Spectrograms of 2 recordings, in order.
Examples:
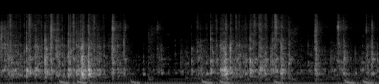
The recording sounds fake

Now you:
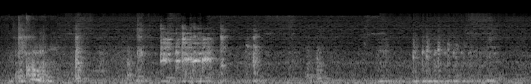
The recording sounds fake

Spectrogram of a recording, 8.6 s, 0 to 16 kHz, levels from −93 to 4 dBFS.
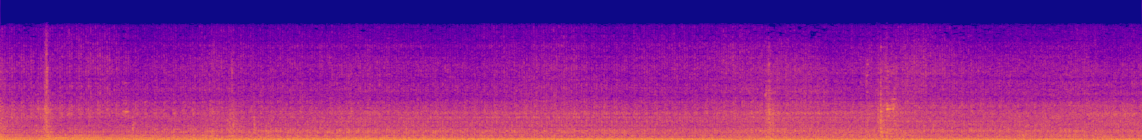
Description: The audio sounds real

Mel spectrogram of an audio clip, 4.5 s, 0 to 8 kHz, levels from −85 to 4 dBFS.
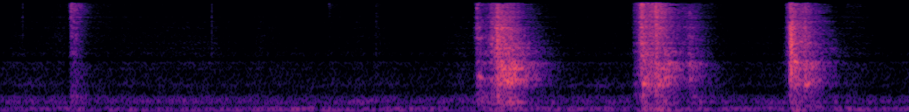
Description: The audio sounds fake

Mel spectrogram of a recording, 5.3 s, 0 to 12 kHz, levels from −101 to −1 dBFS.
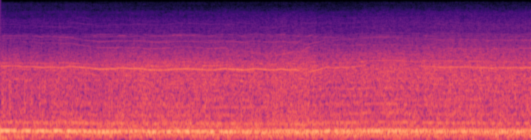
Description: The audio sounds real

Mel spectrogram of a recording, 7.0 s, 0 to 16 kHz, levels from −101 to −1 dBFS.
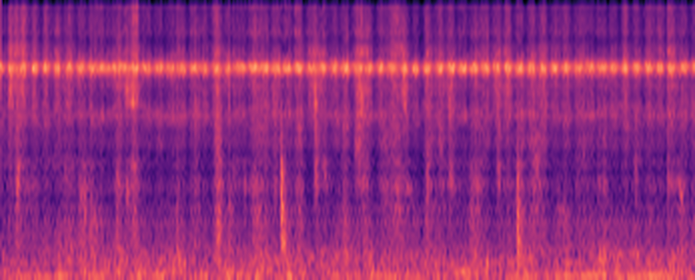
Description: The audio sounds fake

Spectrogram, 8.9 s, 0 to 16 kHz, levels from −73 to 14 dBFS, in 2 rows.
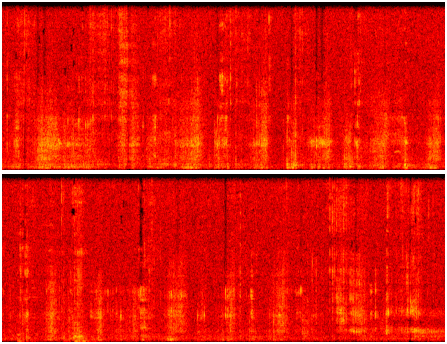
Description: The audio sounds real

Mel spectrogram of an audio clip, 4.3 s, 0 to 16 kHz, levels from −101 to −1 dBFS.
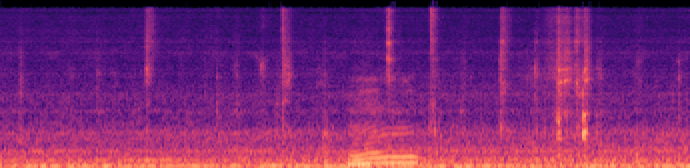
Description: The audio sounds fake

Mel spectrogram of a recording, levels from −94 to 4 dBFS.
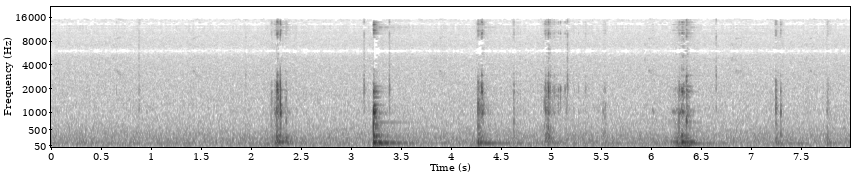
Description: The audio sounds real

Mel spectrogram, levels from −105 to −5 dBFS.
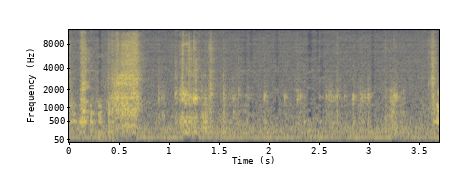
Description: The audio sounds fake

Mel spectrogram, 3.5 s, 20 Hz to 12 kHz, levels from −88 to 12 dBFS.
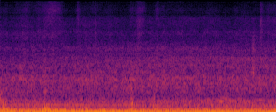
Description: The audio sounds fake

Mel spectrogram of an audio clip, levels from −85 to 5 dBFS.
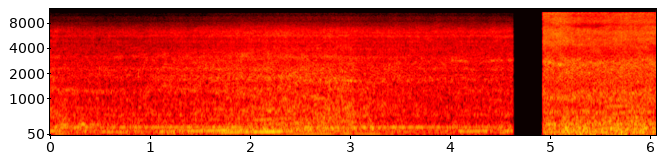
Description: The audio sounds fake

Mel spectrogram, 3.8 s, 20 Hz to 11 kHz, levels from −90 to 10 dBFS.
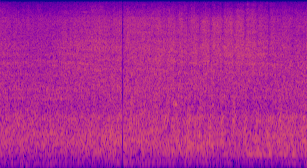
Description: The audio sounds real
